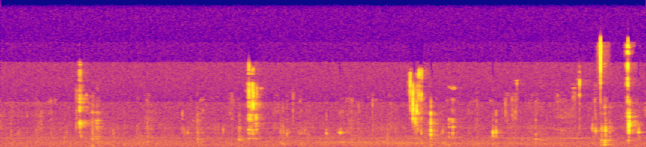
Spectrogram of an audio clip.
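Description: Faint close-up mouth sounds of a man chewing and biting fried chicken wings: scattered soft smacks and clicks, with a louder bite about six seconds in.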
